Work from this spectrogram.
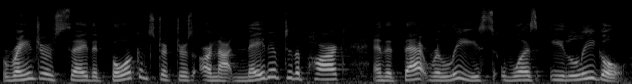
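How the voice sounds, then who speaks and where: A woman with an American accent reads scripted television news. She has an anchor's broadcast delivery and a medium-pitched voice. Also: animated, unhurried.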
